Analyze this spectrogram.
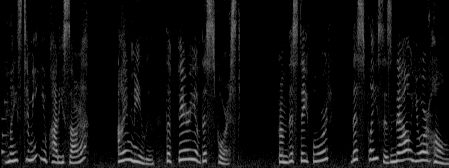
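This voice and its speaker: A female-sounding put-on character voice at an extremely high pitch and a moderate pace. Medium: video game. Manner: soft, warm.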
